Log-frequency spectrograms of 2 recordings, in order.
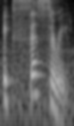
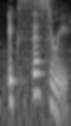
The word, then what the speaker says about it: accessory: the wrong pronunciation accessory the stress goes right there so it's accessory accessory and then she asks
